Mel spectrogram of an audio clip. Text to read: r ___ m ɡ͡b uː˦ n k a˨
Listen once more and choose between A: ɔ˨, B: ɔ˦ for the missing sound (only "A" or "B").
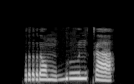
A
